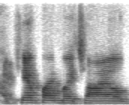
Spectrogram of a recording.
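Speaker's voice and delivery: high-pitched yelling at the top of her lungs. Retelling a wife yelling in a store for a lost child: imitating someone yelling. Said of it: "she was just yelling".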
